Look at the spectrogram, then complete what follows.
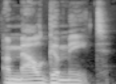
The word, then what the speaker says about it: amalgamate: you were close amate no it's amalgamate amalgamate that extra syllable matters yeah it's all right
